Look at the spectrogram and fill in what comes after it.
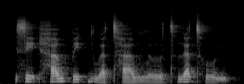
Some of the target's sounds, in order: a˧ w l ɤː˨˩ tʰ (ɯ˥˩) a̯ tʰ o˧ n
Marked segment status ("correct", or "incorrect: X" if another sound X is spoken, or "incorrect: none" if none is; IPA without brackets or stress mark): correct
